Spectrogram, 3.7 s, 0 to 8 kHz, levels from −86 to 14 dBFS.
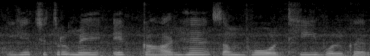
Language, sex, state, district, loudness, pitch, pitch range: Hindi, female, Maharashtra, Nagpur, -36 LUFS, 255 Hz, 230-275 Hz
